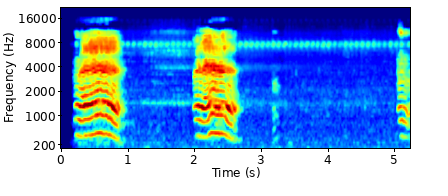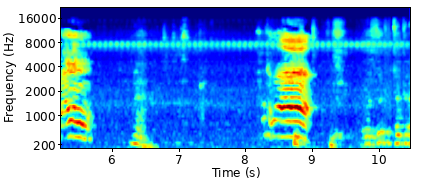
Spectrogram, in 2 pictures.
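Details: Four short, high-pitched wailing cries with pauses between, a newborn's first crying after a normal delivery; faint room noise.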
